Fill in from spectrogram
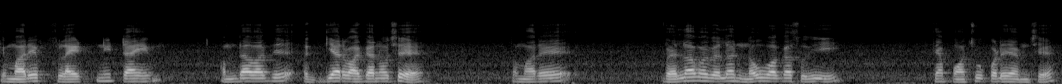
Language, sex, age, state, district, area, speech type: Gujarati, male, 45-60, Gujarat, Anand, urban, spontaneous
